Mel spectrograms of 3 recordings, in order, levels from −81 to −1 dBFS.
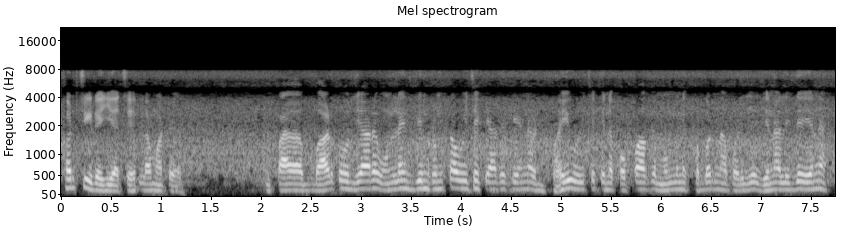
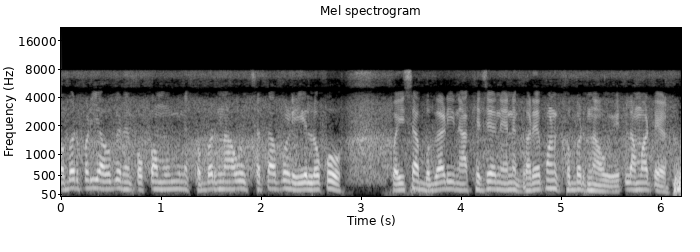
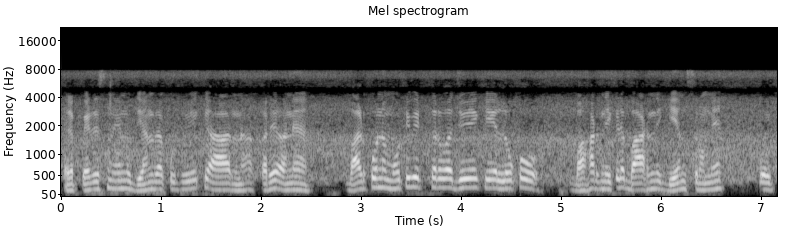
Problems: constant background noise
